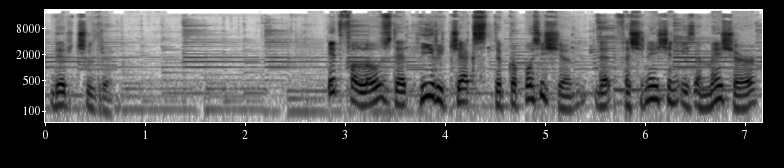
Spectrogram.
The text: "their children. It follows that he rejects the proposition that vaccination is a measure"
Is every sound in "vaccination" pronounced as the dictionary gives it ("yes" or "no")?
no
